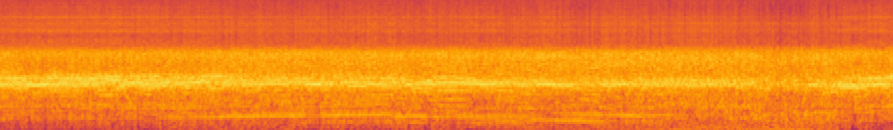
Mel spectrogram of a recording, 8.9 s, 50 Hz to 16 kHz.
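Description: Dirt late model sportsman race car's V8 heard from inside the car at race speed, loud and steady in level. The engine pitch climbs slightly, then drops away after about four seconds in.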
